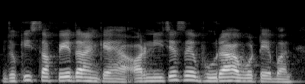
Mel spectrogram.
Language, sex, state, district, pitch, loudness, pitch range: Hindi, male, Jharkhand, Garhwa, 160 Hz, -17 LUFS, 140-175 Hz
